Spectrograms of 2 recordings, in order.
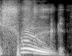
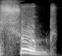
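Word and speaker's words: should: আমরা যারা নতুন এই ভাষাটা শিখতে আসি অনেকে আমরা বলে থাকি শুল্ড, এটা উচ্চারণ হবে শুড, এস এইচ ও ইউ এল ডি, শুড।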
